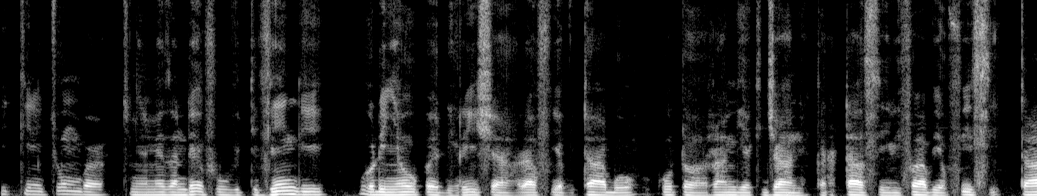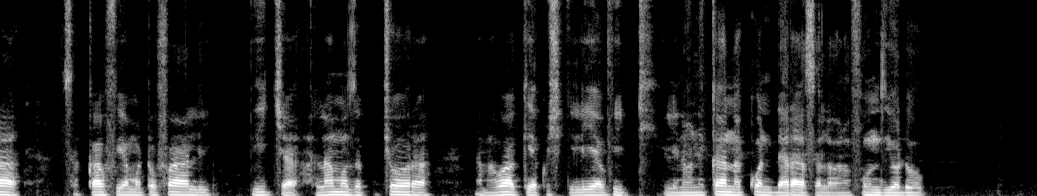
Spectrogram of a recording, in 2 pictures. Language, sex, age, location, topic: Swahili, male, 25-35, Nairobi, education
